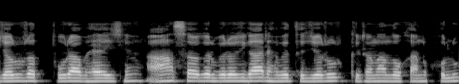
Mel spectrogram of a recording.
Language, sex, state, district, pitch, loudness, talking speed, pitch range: Maithili, male, Bihar, Madhepura, 150 Hz, -17 LUFS, 210 wpm, 145-160 Hz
